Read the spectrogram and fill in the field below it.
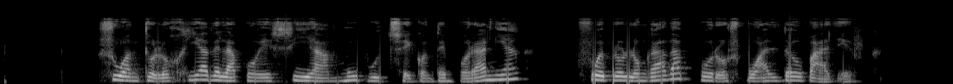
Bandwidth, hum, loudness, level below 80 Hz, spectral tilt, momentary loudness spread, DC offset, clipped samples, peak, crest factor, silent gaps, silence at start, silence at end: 10.5 kHz; none; -29 LUFS; -64 dBFS; -4.5 dB/octave; 9 LU; under 0.1%; under 0.1%; -10 dBFS; 20 dB; 5.44-5.77 s, 8.64-8.71 s; 1 s; 0.75 s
